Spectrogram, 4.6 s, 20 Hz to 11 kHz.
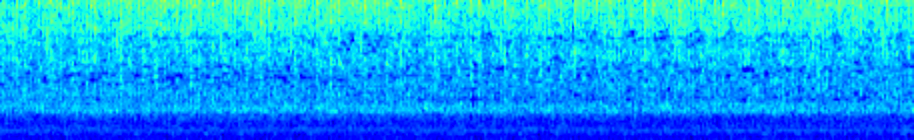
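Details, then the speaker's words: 2000 Toyota Tundra 4.7 L V8 after P0171 lean code was cleared and stayed cleared: steady, even idle hum with a faint light tick and no vacuum-leak hiss; fuel trims normal; normal idle. "طبيعية جدا. حتى صوت تسريب الحين ما في صوت تسريب، طبعا هذه سبب المشكلة كلها. ما في أي عطل."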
